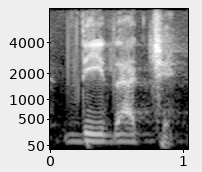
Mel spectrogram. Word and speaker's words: Didache: Hay un libro que usted puede bajar en el internet que se llama La Didache, así se escribe, Didache.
